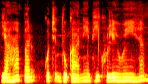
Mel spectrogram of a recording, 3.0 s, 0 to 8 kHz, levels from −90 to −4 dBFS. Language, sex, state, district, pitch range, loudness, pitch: Hindi, male, Madhya Pradesh, Bhopal, 120-130 Hz, -16 LUFS, 125 Hz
